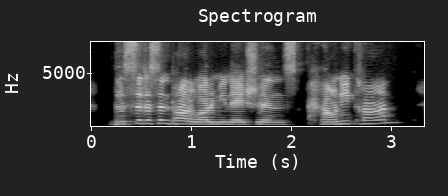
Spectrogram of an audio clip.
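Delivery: ordinary talk, nothing marked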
